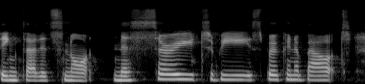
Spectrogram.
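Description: On a very clean recording with a silent background, a woman with an Australian accent speaks at medium pitch and a moderate pace with fairly even intonation. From New Zealand. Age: 20s. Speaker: lifestyle podcaster. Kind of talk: solo monologue podcast. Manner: hesitant with many fillers.

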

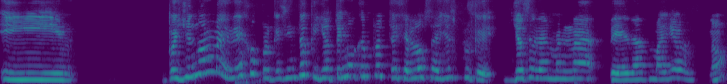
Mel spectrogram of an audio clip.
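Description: A woman's high-pitched voice rises and falls with lively intonation as she talks at a moderate pace. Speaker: lawyer and amateur American football player. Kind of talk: casual chat. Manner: loud.

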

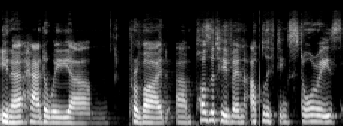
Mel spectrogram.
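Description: Spoken at a moderate pace with an Australian accent, the voice keeps a fairly even intonation on a very clean recording with a silent background. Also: woman. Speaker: marathon runner and foundation board member. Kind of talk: interview.

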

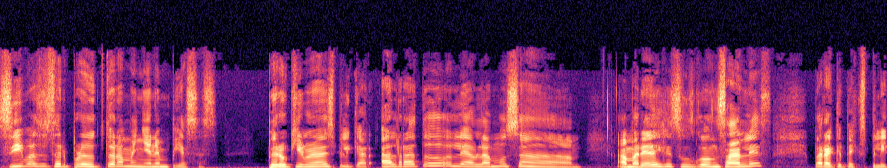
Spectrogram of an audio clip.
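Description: A woman's high-pitched voice at a very fast pace, with a dry, close sound and no echo. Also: ordinary pitch variation. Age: 20s. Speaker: news producer and presenter. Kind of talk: casual interview. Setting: studio.

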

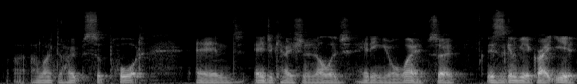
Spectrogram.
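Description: With an Australian accent, a man speaks at a fairly quick pace in a very deep, low voice that is dark, mellow and somewhat breathy. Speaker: online coach / livestream host. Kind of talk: live stream talk to viewers. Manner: energetic, upbeat.

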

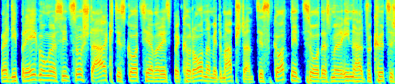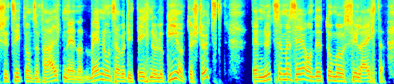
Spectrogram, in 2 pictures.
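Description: A man talks at a fairly quick pace with hardly any pauses. His loudness stays very even and his pitch varies in an ordinary way. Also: fairly high pitch for a man. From Austria, Vorarlberg (Bregenzerwald). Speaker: company founder and managing director. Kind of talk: interview. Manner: animated.

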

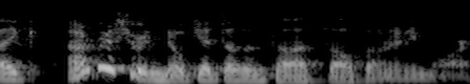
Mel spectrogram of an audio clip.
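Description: A man with a Spanish accent. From Mexico. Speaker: podcast co-host. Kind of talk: casual chat.

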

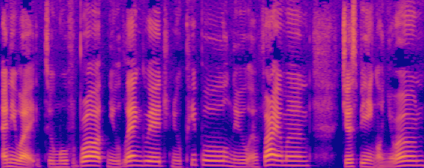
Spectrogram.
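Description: A woman speaks with a Dutch accent in a quiet background. Her loudness swings widely. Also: medium pitch for a woman, ordinary pitch variation, moderate pace. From Netherlands. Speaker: health and mindset coach. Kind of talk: personal storytelling monologue.

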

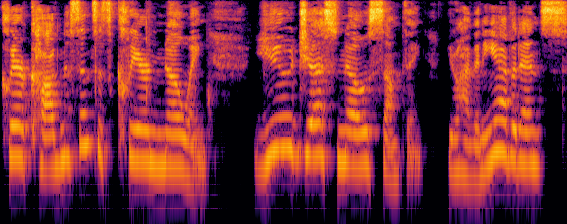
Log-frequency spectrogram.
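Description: A somewhat breathy woman at a moderate pace, lively in intonation, on a very clean recording with a silent background. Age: 40s. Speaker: spiritual healer and hypnotherapist. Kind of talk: casual interview.

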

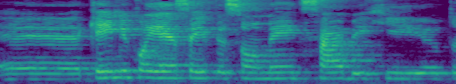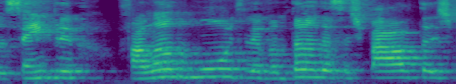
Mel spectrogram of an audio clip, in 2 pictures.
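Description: At a fairly slow pace and with hardly any pauses, a woman talks amid audible room echo and noticeable background noise. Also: fairly high pitch for a woman. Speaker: hotel general manager. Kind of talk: interview on live-stream. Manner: animated.

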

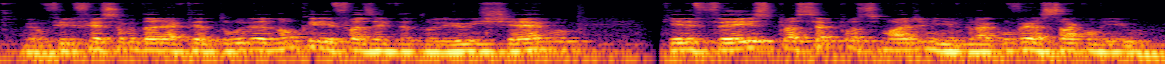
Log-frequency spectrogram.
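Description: A very fast man's voice of medium pitch and ordinary pitch variation, with audible room echo and noticeable background noise. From Anápolis, Goiás, Brazil. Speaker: architect. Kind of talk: casual interview. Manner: halting, many repetitions.

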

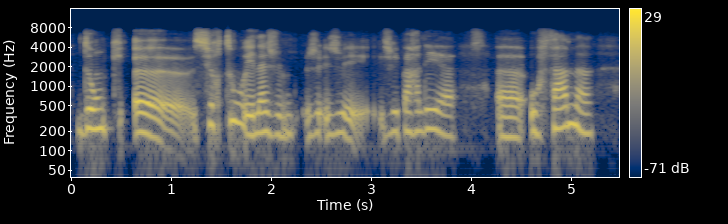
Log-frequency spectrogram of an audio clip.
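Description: A woman with medium pitch speaks at a very slow pace. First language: another mother tongue, not French (speaking French). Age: 40s. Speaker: image coach. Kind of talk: interview. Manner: halting, many hesitations and repeated words.

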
